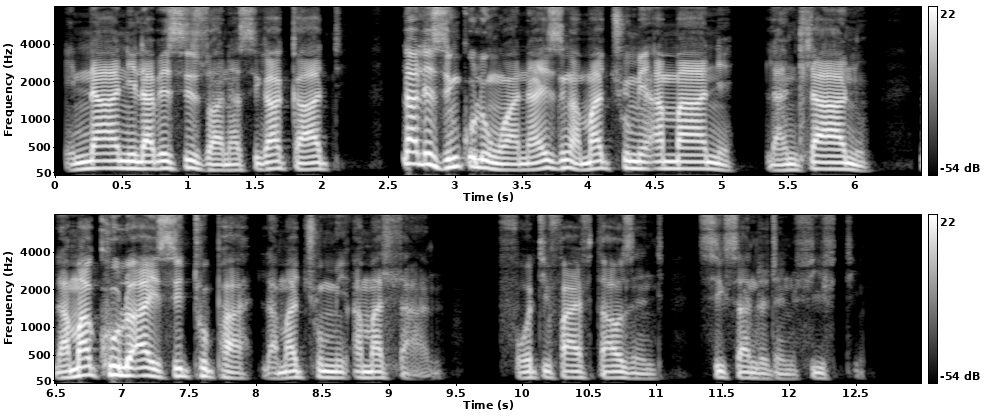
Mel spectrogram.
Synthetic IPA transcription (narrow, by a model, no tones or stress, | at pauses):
inanilaβesizwanasiɣaɡ̥ʱaːd̥ʱi̥ | laleziŋkʼuluŋwanaeziŋamat͡ʃʼumiamanɛ | lant͡ɬʼaːnu | lamakʰuluajisitʰupʰalamat͡ʃʼumiʔamaɬa̰ːnu | fɔtʰifajvt̪ʰawzand | sikshandrɛdɛndfiftʰi̥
